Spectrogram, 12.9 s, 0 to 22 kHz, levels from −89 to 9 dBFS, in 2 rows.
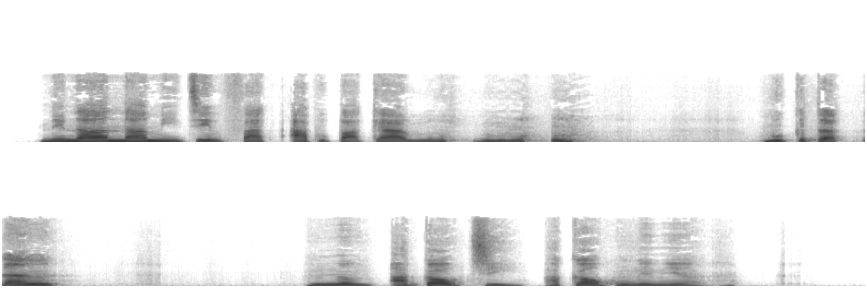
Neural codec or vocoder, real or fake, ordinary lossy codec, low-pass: codec, 16 kHz in and 24 kHz out, 0.4 kbps, LongCat-Audio-Codec, two codebook decoder; fake; MP3, 48 kbps; 10.8 kHz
